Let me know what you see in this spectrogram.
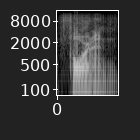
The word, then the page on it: forerun: American English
